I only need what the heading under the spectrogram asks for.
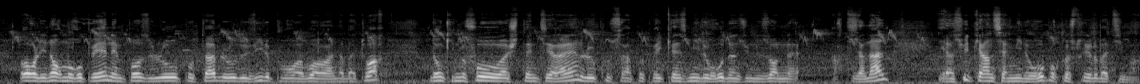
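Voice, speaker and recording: Over noticeable background noise, a man talks at a very fast pace in a fairly high voice with fairly even intonation. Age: 60s. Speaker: organic rabbit farmer. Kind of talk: crowdfunding appeal. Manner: halting.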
